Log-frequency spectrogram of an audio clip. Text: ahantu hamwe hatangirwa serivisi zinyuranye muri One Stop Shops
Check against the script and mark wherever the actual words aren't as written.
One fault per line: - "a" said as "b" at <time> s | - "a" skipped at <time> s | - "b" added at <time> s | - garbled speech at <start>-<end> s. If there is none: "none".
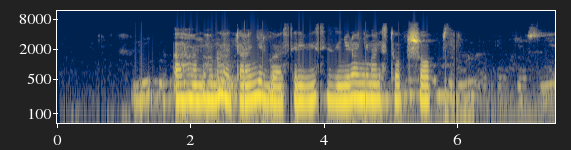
- "muri" skipped at 4.6 s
